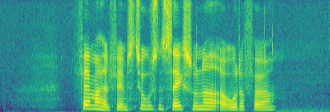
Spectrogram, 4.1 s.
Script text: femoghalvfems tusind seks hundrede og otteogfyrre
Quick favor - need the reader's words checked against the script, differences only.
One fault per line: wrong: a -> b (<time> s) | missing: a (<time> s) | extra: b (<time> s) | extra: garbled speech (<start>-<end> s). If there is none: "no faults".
no faults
